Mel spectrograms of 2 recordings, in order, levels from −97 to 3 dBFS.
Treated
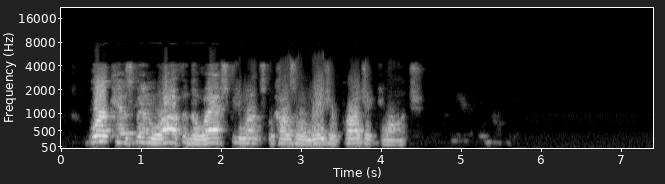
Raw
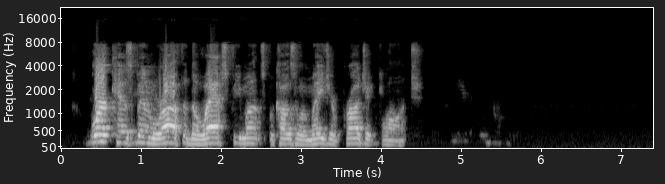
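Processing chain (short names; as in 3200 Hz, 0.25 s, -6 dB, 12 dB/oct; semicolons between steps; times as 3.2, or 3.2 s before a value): inharmonic rescaling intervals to 83%; 1.97–4.22 Doppler distortion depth 0.32 ms; gain +4.5 dB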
